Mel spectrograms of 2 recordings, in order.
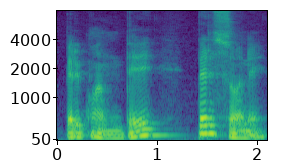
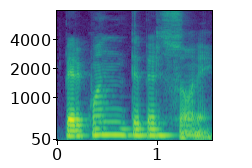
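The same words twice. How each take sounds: First: Per quante persone at ordinary speed; just say it naturally; normal repeat. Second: Per quante persone drawn out very slowly and higher; slow drawn-out reading. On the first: Teacher repeats the question normally for students. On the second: Teacher stretches the question very slowly for learners. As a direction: drag each syllable for the class. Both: Shown as a demonstration. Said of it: "এটা আমি দুইবার করে পড়বো".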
